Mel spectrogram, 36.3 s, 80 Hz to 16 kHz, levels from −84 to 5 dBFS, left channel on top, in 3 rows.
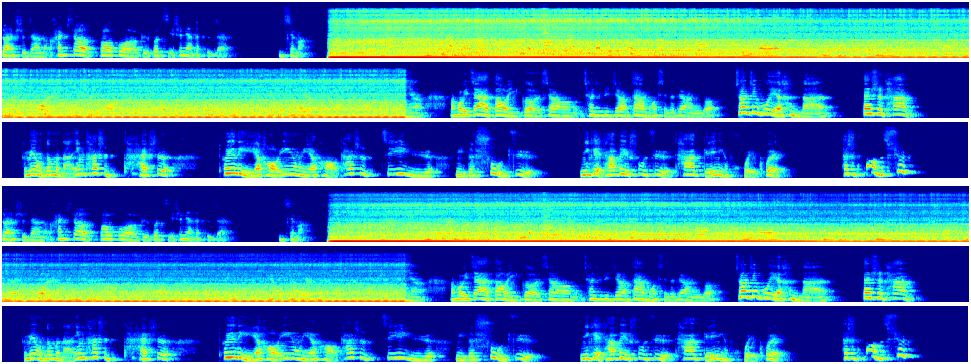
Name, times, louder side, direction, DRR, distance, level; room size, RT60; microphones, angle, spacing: voice 1, 0.0-2.8 3.6-3.8 4.7-4.9 5.3-6.7 6.9-9.8 10.1-10.6 10.9-13.6 14.0-17.4 17.7-21.0 21.3-22.4 22.9-23.5 24.5-26.3 26.9-29.6 29.9-30.8 31.4-33.9 34.7-35.5, left 2 dB, 20° left, 2.3 m, -30 dB
sound 1, 4.1-17.1, left 1 dB, 50° left, 1.5 m, -14 dB
13.0 x 6.6 x 4.5 m
head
